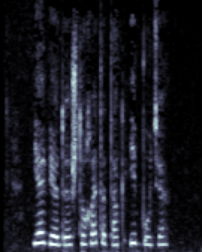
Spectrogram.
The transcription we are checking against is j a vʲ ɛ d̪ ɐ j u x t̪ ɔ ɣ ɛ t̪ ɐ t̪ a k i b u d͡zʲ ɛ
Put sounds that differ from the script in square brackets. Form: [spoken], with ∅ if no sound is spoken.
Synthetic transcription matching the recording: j a vʲ ɛ d̪ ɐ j u [ʂ] t̪ ɔ ɣ ɛ t̪ ɐ t̪ a k i b u d͡zʲ ɛ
